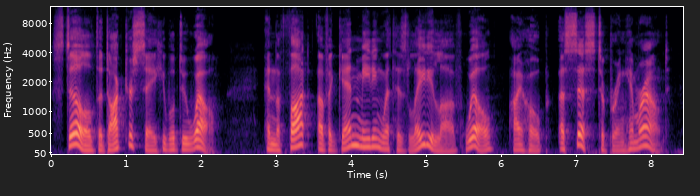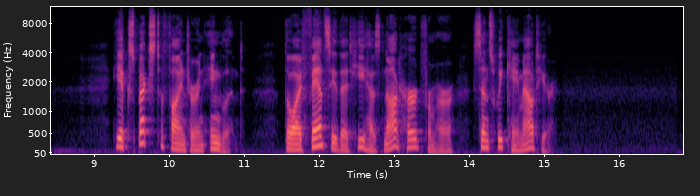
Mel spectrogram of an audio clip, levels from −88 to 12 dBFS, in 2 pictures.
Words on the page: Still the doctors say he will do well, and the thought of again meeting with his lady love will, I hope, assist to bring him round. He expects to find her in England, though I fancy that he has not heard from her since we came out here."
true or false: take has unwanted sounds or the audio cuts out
false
